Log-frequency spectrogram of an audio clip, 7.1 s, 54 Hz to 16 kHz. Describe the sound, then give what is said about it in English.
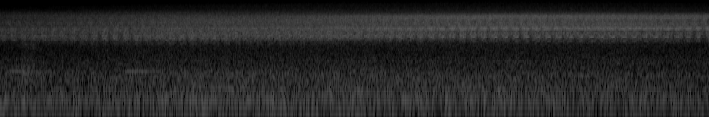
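A dense, droning chorus of periodical cicadas of the North American genus Magicicada fills the air, a steady high-pitched buzz with a faint pulsing shimmer that swells slightly louder over several seconds, with no voices present. “The genus Magi Cicada lives in North America alone and consists of 7 species that are broken into 2 types.”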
